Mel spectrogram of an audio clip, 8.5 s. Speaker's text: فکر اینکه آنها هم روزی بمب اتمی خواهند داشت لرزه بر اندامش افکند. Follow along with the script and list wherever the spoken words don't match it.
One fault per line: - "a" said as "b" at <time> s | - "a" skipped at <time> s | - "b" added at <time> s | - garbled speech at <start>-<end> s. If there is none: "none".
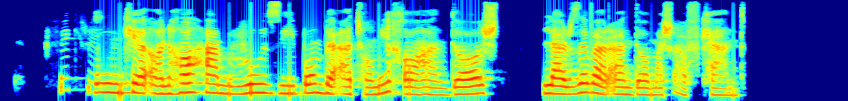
none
